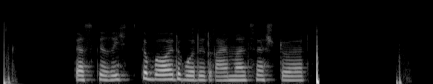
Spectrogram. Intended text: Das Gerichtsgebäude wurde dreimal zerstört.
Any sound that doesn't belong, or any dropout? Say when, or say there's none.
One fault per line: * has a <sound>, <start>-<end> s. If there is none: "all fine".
all fine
